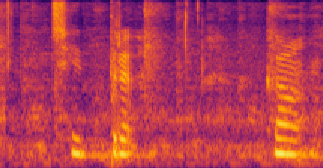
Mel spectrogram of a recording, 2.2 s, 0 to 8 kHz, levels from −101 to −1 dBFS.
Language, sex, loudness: Hindi, female, -19 LUFS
